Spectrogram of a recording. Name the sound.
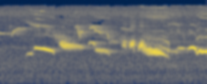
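blackbird singing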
